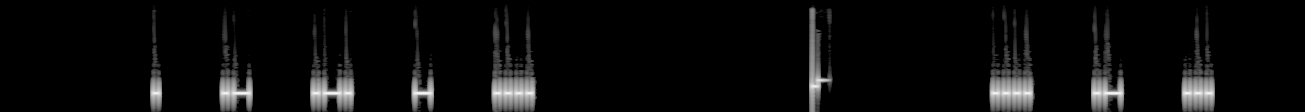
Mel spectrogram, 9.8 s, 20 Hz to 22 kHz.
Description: Morse code, heard as a keyed tone, about 30 wpm, spaced as for 14 wpm, 700 Hz. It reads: EARTH HAS
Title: 4x Character Spacing - Top 300 Words - 30wpm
